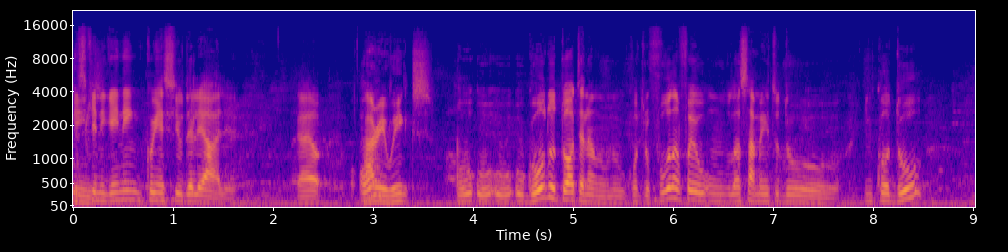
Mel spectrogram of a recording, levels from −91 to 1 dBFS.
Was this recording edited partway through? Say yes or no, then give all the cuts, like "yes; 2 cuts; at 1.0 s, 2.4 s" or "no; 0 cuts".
no; 0 cuts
